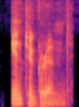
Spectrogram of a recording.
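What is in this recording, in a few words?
"integrand", American English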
